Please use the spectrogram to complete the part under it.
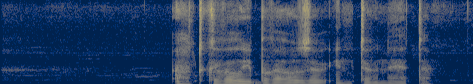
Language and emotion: Russian, sad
